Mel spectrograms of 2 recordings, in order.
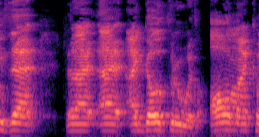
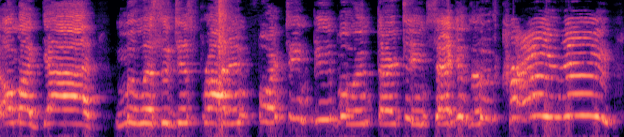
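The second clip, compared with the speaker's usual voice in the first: high, loud hammed-up cheering; over-the-top imitated hype, much higher and louder; mock celebration; 14 semitones higher, 6 dB louder than usual. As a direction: gush over a teammate like a hyped crowd. Mock group celebrating a teammate.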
